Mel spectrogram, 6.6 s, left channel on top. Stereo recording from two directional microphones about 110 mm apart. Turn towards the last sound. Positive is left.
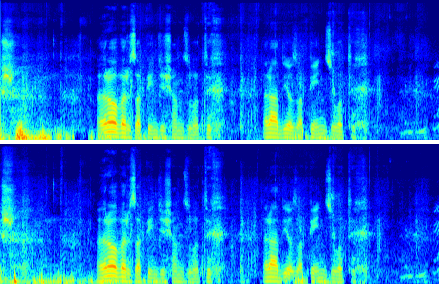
turn(degrees=-10)  # may be behind; listen again after turning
